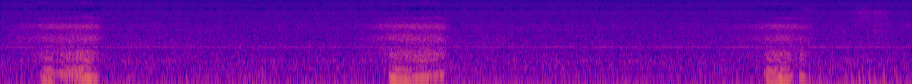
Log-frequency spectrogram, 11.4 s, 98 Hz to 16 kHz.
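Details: Corgi snoring while asleep on the owner's legs: three low rumbling snores on in-breaths, about 14 a minute, in a quiet room; ordinary snoring in a sleeping dog.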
